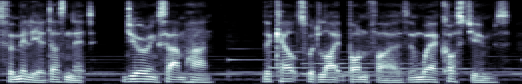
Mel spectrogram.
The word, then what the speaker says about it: Samhain: Samhain, pronounced Samhain, marked the end of the harvest season and the beginning of winter, a time of year often associated with death.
